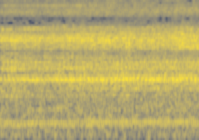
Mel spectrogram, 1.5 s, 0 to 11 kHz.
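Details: 12-volt in-line marine bilge air blower on a speed controller, used as vent fan in a homemade low-lying fog generator, fog machine off: steady even air rush with constant motor hum and higher whir, no rattle or scraping; runs smoothly.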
